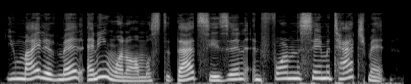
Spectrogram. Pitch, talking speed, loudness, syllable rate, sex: 240 Hz, 205 wpm, -16 LUFS, 5.6 syllables/s, female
